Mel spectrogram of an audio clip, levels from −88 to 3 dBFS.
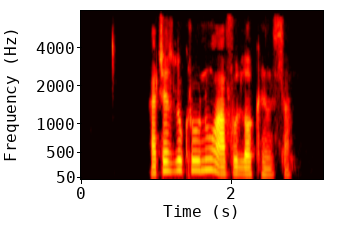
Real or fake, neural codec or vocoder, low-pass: real; none; 7.2 kHz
